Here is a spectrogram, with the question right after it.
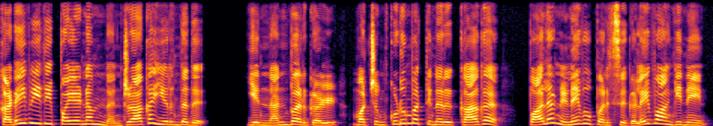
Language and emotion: Tamil, happy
